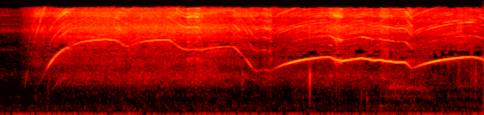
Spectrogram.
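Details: Dental drill grinding a temporary crown on an immediate implant to remove occlusal contact, before shortening the incisal edge: a high-pitched whine, its pitch dipping and rising as it grinds.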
